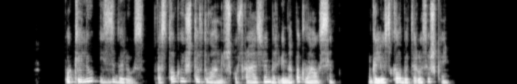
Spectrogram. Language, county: Lithuanian, Vilnius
